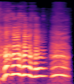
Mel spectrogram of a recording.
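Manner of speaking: a quick high burst of laughter. Real, not acted. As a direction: laugh out in relief. Laugh after the near miss.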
